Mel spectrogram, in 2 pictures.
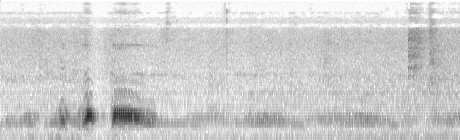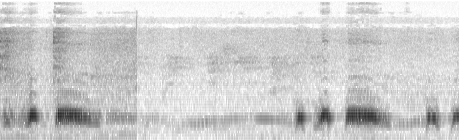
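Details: Morning call of a spotted dove, low soft coos repeated in phrases, each of clipped notes rising into a fuller drawn-out coo, about three phrases with faint clicks between.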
